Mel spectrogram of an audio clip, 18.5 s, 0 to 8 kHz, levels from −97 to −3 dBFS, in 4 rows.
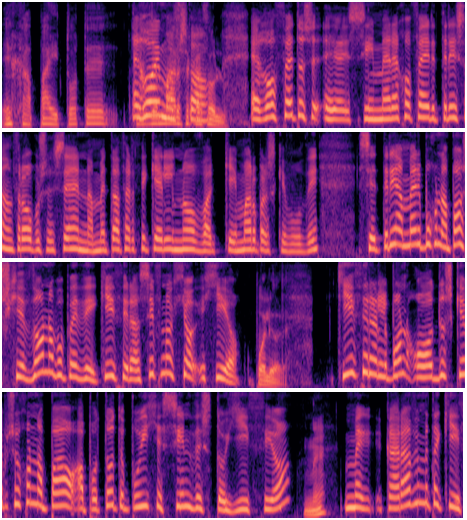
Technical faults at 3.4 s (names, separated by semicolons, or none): none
